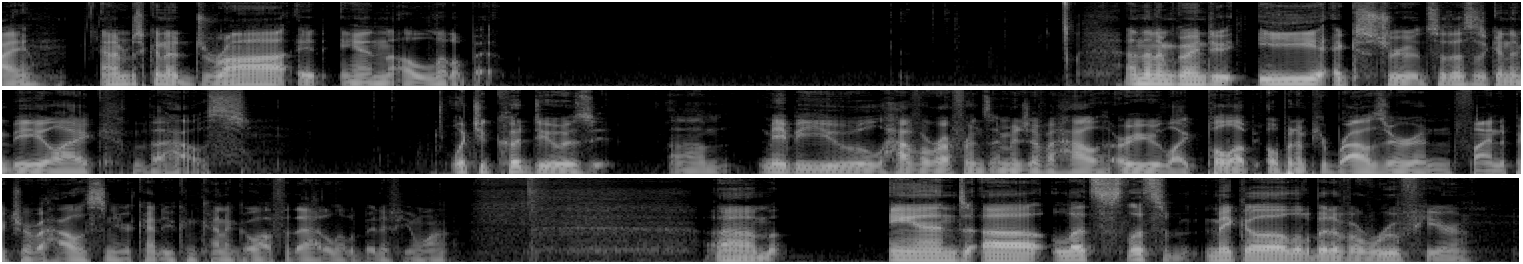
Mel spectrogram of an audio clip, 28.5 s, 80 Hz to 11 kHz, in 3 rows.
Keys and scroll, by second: 7.8 e.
